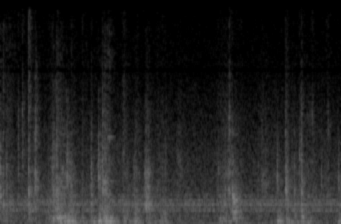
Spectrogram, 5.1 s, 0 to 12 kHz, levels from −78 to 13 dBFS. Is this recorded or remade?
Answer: recorded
